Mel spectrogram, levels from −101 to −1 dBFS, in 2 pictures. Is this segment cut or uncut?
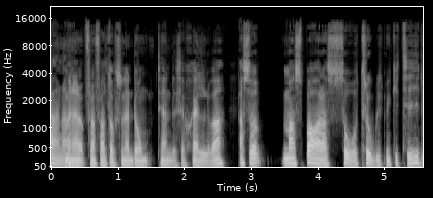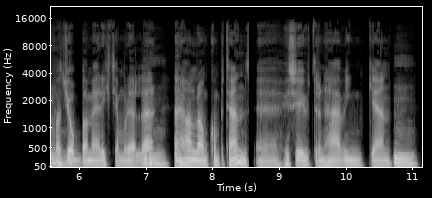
cut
